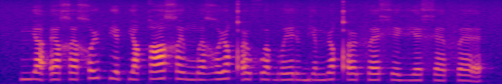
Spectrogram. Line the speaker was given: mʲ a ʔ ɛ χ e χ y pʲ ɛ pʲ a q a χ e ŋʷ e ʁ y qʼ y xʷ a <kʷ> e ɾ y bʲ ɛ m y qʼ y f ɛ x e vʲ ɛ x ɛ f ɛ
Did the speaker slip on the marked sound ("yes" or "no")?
yes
